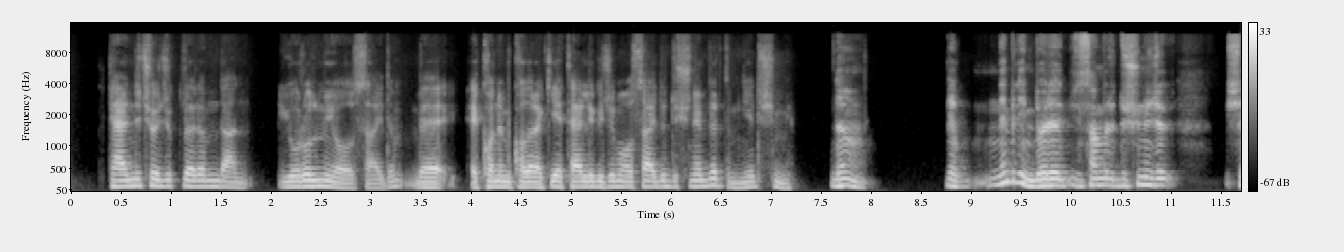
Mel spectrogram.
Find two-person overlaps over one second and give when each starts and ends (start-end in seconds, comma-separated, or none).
none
